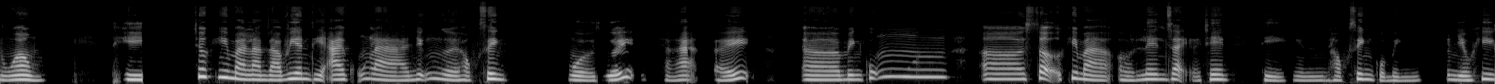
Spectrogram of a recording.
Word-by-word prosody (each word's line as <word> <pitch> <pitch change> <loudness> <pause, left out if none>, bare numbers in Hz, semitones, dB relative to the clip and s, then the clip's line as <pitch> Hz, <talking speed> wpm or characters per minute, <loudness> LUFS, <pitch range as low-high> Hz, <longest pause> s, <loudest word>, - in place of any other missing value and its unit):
đúng 200 0 0
không? 215 -3 +5 0.3
Thì - - -30 1.1
trước 360 -1 +5
khi 335 -2 +5
mà 255 -5 +5
làm 220 -1 +2
giáo 200 -1 +2
viên 255 +2 +5
thì 230 -2 0
ai 225 +2 +2
cũng 230 +3 -8
là 200 -5 0
những 235 +5 -1
người 210 -4 +1
học 195 -2 -3
sinh 250 -3 +5 0.6
ngồi 200 -2 +2
ở 180 0 -3
dưới 205 - +2 0.4
chẳng 195 -3 -8
hạn, 210 +1 -1 0.2
đấy, 210 +8 +1 0.5
ờ, 210 -1 +1
mình 220 0 0
cũng, 290 +5 -4 1.0
ờ, 245 0 0
sợ 275 +4 0
khi 290 -2 +1
mà, 205 -6 0
ờ, 200 -3 -4
lên 230 +3 +1
dạy 240 0 0
ở 185 0 -13
trên 230 0 +1 0.3
thì, 185 -4 -3
ừm, 185 -1 -7
học 190 0 -5
sinh 240 -3 +1
của 185 - -4
mình 175 +1 -6 0.3
nhiều 205 -3 0
khi 240 +4 0
215 Hz, 175 wpm, -23 LUFS, 195-240 Hz, 1.1 s, không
